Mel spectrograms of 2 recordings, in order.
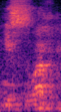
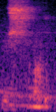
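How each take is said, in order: First: The first vowel is an 'i' sound. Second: The first vowel is a 'u' sound. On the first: "bisa dibaca kiswah" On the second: "bisa dibaca kuswah"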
